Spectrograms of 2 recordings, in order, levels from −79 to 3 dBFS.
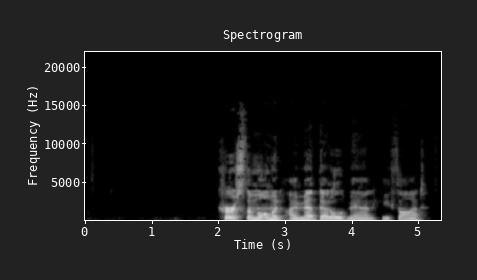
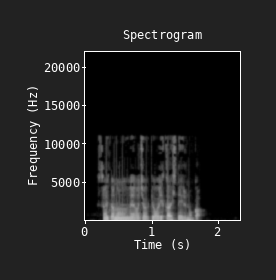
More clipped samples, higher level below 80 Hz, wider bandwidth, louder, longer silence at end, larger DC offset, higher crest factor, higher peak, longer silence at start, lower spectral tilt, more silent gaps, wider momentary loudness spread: neither; second, -56 dBFS vs -50 dBFS; about the same, 12.5 kHz vs 11.5 kHz; first, -17 LUFS vs -24 LUFS; second, 0.3 s vs 0.6 s; neither; about the same, 18 dB vs 18 dB; first, -2 dBFS vs -8 dBFS; first, 2 s vs 0.2 s; about the same, -5.5 dB/octave vs -4.5 dB/octave; neither; first, 13 LU vs 9 LU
